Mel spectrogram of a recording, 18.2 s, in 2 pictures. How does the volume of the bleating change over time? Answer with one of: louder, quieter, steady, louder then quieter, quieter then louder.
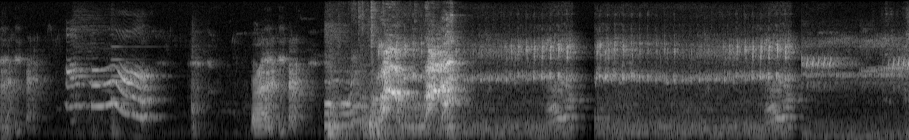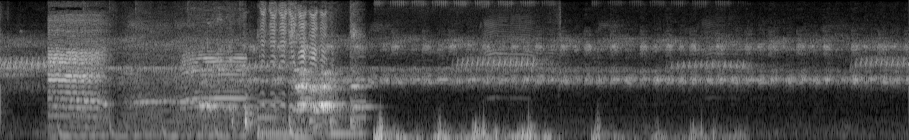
quieter.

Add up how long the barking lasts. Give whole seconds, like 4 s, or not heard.
3 s.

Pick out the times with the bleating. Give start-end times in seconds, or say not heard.
9.1-16.6.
